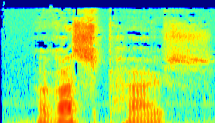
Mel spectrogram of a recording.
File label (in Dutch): "rasphuis", Dutch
